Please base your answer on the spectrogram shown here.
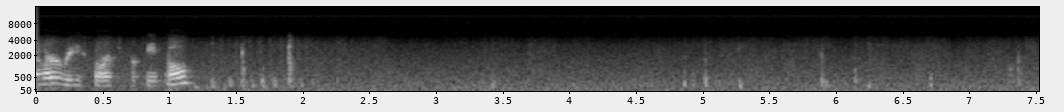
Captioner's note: silence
